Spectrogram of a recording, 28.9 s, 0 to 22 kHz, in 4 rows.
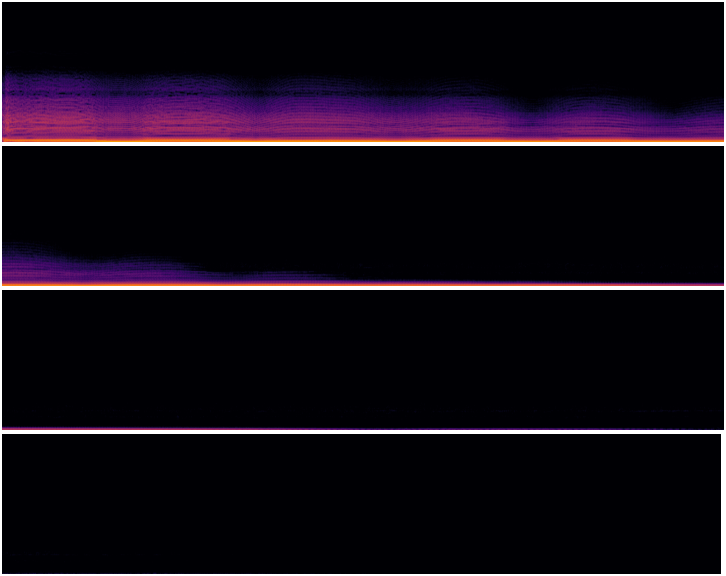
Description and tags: E (6th) string, 12th fret harmonic.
